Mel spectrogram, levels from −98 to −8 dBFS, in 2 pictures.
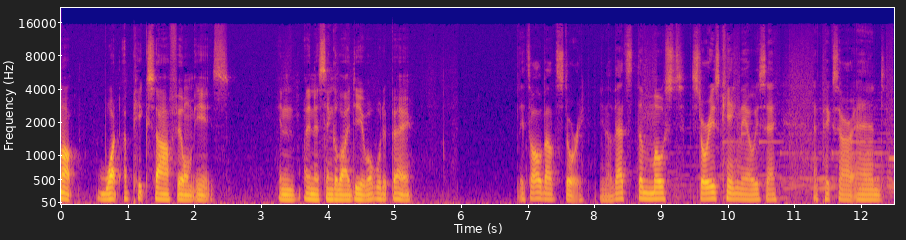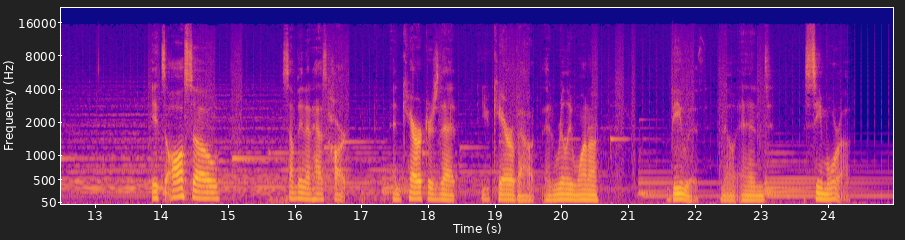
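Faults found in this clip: Wi-Fi interference from 7.78 s to end. Steady ticking, about ten per second, at the 102.4 ms beacon period, roughly 25 dB under the signal. A nearby radio's beacons are rectified in the audio circuit.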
